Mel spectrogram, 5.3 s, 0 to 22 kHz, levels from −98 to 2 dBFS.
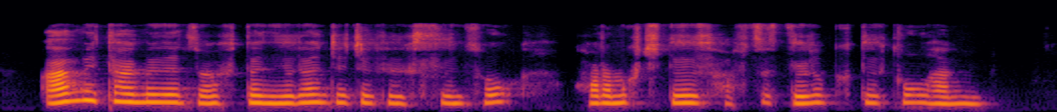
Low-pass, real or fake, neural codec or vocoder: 9.9 kHz; fake; autoencoder, 22.05 kHz, a latent of 192 numbers a frame, VITS, trained on one speaker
